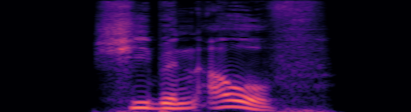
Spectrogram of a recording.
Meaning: inflection of aufschieben: 1. first/third-person plural present 2. first/third-person plural subjunctive I
- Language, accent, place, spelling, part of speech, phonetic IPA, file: German, Germany, Berlin, schieben auf, verb, [ˌʃiːbn̩ ˈaʊ̯f], De-schieben auf.ogg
